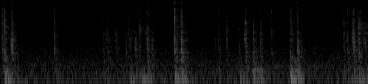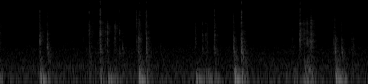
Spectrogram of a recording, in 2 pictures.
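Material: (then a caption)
Plastic. Fingertips type slowly on a black plastic ergonomic split keyboard with a hollow housing, resting on a cloth tablecloth. Soft, dull key clacks with a low, thuddy body come in irregular clusters separated by quiet pauses, each tap dying away almost instantly.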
